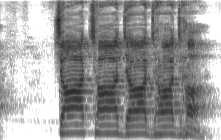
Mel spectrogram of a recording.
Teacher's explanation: चा छ ज झ और य ये होते हैं तालू से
